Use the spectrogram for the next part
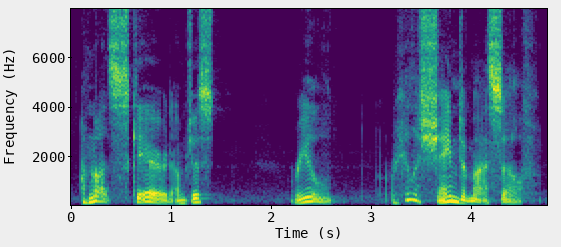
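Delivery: high, choked start; tearful plea. A narrator's reading. Kenny crying to Byron about the church. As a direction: reach out through tears.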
